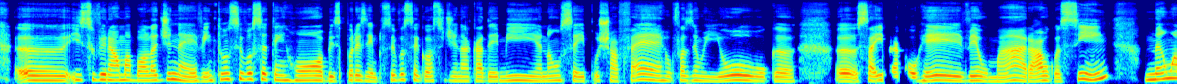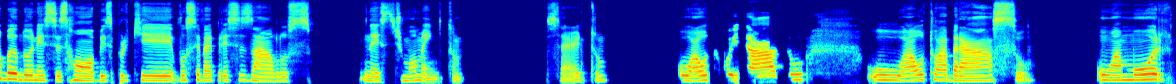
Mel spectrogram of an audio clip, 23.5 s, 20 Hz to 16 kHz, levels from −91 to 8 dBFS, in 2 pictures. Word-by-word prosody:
hã, 195 -1 +3
isso 225 +2 -3
virar 225 -2 +3
uma 215 0 0
bola 200 0 0
de 210 +5 -1
neve. 180 -7 +1
Então, 215 +8 -1
se 260 +2 -2
você 250 0 +2
tem 220 -3 -3
hobbies, 200 -2 +1
por 210 - -5
exemplo, 175 -6 -3
se 210 - -4
você 225 -1 -4
gosta 185 0 -5
de 185 -2 -8
ir - - -5
na 180 - -3
academia, 180 +2 -2
não 190 +3 -3
sei, 180 -2 -2
puxar 180 0 -3
ferro, 205 -1 -1
fazer 200 0 -5
um 190 - -5
yoga, 180 -2 +1 0.4
hã, 165 -3 +3
sair 185 +4 +1
para 185 -1 -3
correr, 190 +2 +2
ver 190 +2 +1
o 180 - -2
mar, 170 +4 +1
algo 180 +1 +2
assim, 250 - +2 0.4
não 245 +6 +4
abandone 245 -7 +4
esses 190 -2 -3
hobbies 195 -1 0
porque 195 -1 -1
você 205 +2 -3
vai 200 -1 -2
precisá-los 195 -5 -4 0.5
neste 185 -6 -6
momento, 190 -8 -7 0.8
certo? 185 +4 -8 0.7
O 205 - 0
autocuidado, 200 +1 +3 0.6
o 215 -2 -1
autoabraço, 200 -2 +1 0.7
o 215 -1 0
amor, 220 +2 +5
200 Hz, 140 wpm, -20 LUFS, 185-215 Hz, 0.8 s, amor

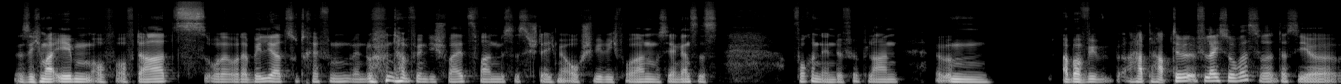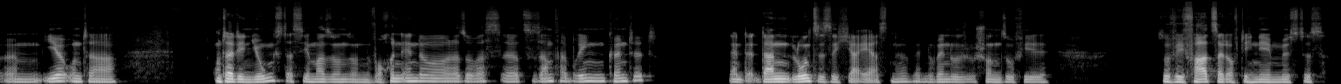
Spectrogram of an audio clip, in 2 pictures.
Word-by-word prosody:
sich 120 -1 -1
mal 125 -2 +7
eben 130 -1 +5
auf 115 +3 -6
auf 120 -3 -5
Darts 130 +3 +1
oder 120 -2 -3
oder 120 0 0
Billard 130 +2 +2
zu 135 - -12
treffen, 130 +1 -5
wenn 120 -1 -6
du 135 - +2
dafür 150 -5 +2
in 125 - -3
die 120 0 -6
Schweiz 130 +2 -4
fahren 120 -1 -2
müsstest, 120 +2 -8
stelle 115 - -5
ich 110 - -7
mir - - -3
auch 115 - -2
schwierig 115 -2 -4
vor - - -4
allem 120 +1 +1
musst 115 -1 -7
ja - - -1
'n 115 - -3
ganzes 125 -1 -3 0.8
Wochenende 125 -5 -2
für 145 - -8
planen. 115 -3 -4 0.3
Ähm, 115 -3 +1 0.7
aber 120 -1 +4
wie 125 -2 +1 0.2
habt 125 0 -1
habt 105 - 0
ihr 155 +1 +6
vielleicht 165 0 +4
so 155 -1 +2
was, 195 -3 -1
wa 130 - -1
dass - - -6
ihr 65 -1 0
ähm, 120 0 -3
ihr 150 +2 +3
unter 65 - -1 0.9
unter 135 -1 +7
den 120 -3 +3
Jungs, 150 +9 +2
dass 130 -4 -6
ihr 130 - +1
mal 125 0 0
so 115 0 -3
'n 115 - -2
so 120 - -3
'n 110 -2 -5
Wochenende 145 +6 +1
oder 140 - -1
so 65 -1 -4
was, 70 +1 -6
äh, 130 -1 -3
zusammen 145 +3 -3
verbringen 150 0 0
könntet? 185 +8 -2 0.7
Da 120 - -2
da 110 - -3
dann 125 +1 +6
lohnt 140 +4 +6
es 115 -2 -3
sich 115 -3 -4
ja - - 0
erst, - - -4
ne, 125 0 -4
wenn 130 -2 -6
du 120 - -7
wenn 120 0 -1
du 120 0 -5
sch - - -14
schon 110 - -3
so 115 0 -4
viel 115 0 -5 1.1
so 130 - +1
viel 120 -1 +2
Fahrzeit 125 -2 +4
auf 110 - -2
dich 120 -3 -2
nehmen 115 -1 0
müsstest. 110 -1 -5
125 Hz, 200 wpm, -23 LUFS, 115-135 Hz, 1.1 s, mal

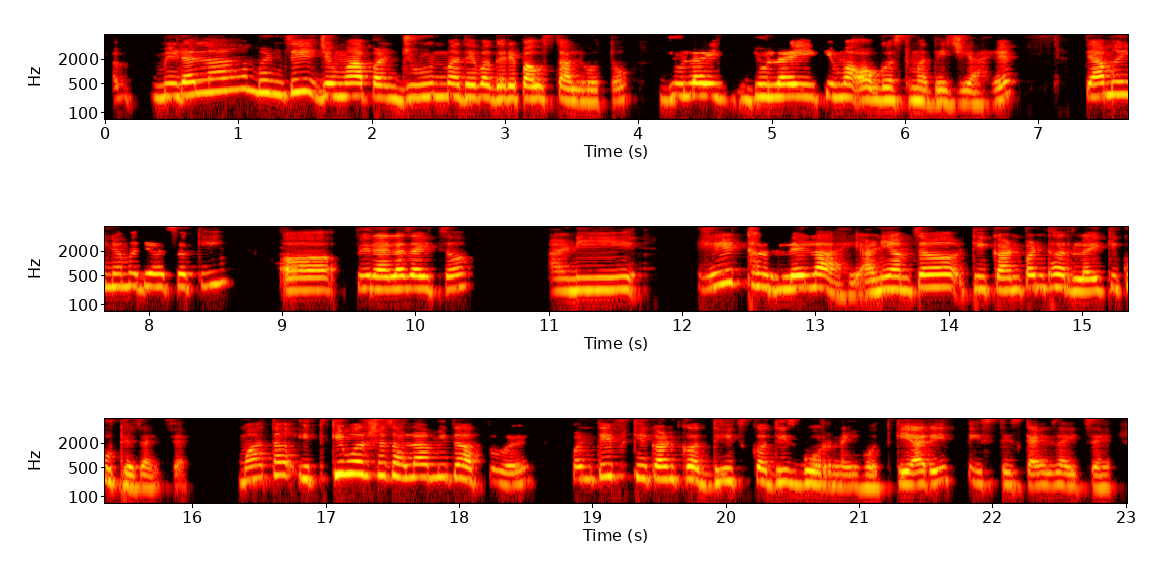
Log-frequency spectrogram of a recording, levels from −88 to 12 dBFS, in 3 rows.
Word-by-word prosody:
अ, - - -22 0.2
मिडलला 280 +6 +1 0.2
म्हणजे 315 0 0
जेव्हा 255 0 +4
आपण 235 -4 +2
जूनमध्ये 245 +1 0
वगैरे 225 -2 +1
पाऊस 220 -1 +3
चालू 190 -1 0
होतो. 180 +2 -7 0.3
जुलै 255 +2 +5 0.3
जुलै 245 0 +4
किंवा 245 -2 +1
ऑगस्टमध्ये 200 -3 0
जे 175 +1 -3
आहे, 170 - -4 0.6
त्या 250 0 +4
महिन्यामध्ये 280 +1 -1
असं 275 +1 -1
की 300 +3 -5 0.5
अ, - - +1 0.5
फिरायला 245 -1 +4
जायचं 245 0 +1 0.7
आणि 225 +2 -2 0.5
हे 280 +8 0
ठरलेलं 255 -1 +5
आहे 170 -9 0
आणि 200 +6 +1
आमचं 240 +1 +3 0.2
अ, - - -4
ठिकाण 230 -2 0
पण 260 +1 0
ठरलंय 215 -6 +1
की 255 - -6
कुठे 195 -8 -2
जायचंय. 170 0 -9 0.4
मग 250 +4 -2
आता 315 +5 -1
इतकी 275 +6 +3
वर्ष 360 -2 +4
झालं 305 -3 0
आम्ही 300 0 -1
जातोय, 235 -8 -1 0.4
पण 265 0 -3
ते 315 - +1
फ 315 0 -13
ठिकाण 270 -2 +2
कधीच-कधीच 230 -2 0
बोर 200 -3 0
नाही 175 0 -6
होत 170 0 -4
की 205 0 +3
अरे 205 +4 +2 0.2
तेच-तेच 200 -3 -9
काय 185 +1 -2
जायचंय. 175 -2 -6
240 Hz, 145 wpm, -22 LUFS, 205-270 Hz, 0.7 s, जुलै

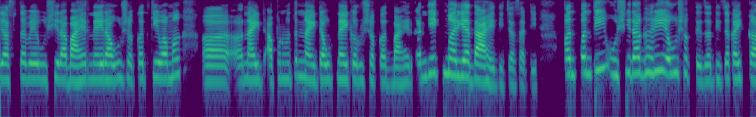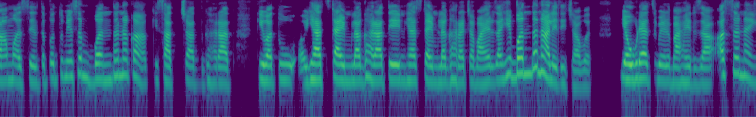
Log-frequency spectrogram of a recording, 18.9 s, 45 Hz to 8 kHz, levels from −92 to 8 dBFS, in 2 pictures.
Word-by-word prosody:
जास्त 235 +1 -2
वेळ 240 0 0
उशिरा 235 +1 -2
बाहेर 225 +1 +3
नाही 235 0 +2
राहू 235 0 +1
शकत 240 +1 -6
किंवा 250 -2 +1
मग 290 - -3 0.3
अ, 220 - -3 0.5
नाईट 230 -1 +3
आपण 240 +3 -4
म्हणतो 245 +3 -10
ना, 270 - -10
नाईट 235 -2 +2
आउट 230 0 0
नाही 240 -1 +5
करू 230 - -5
शकत 220 -2 -6
बाहेर. 210 +1 -2
कारण 245 +2 -3
ती 310 - +3
एक 320 - 0
मर्यादा 275 -4 +6
आहे 210 -3 +5
तिच्यासाठी 195 - -11 0.3
पण 295 0 +3
पण 320 -1 +3
ती 370 +2 +5 0.2
उशिरा 315 +3 +2
घरी 330 +2 +2
येऊ 310 0 +3
शकते, 230 -7 -7
जर 230 - -4
तिचं 240 +1 -4
काही 245 0 +2
काम 230 -1 0
असेल 210 0 -7
तर. 225 - -11
पण 245 - -5
तुम्ही 270 -1 -4
असं 270 -4 -6
बंधन 240 +5 -1
का? 265 -6 0
की 230 - -17
7:00 220 -2 +1
च्या 220 -3 -3
आत 195 -2 -10
घरात 205 -1 0 0.4
किंवा 230 -2 +3
"तू 235 -1 -6 0.2
ह्याच 235 -1 +5
टाईमला 225 -2 +4
घरात 225 0 +3
ये, 230 -1 +4
ह्याच 225 0 -2
टाईमला 215 0 +1
घराच्या 215 -1 -4
बाहेर 205 +1 -1
जा," 230 - 0
हे - - +1
बंधन 320 +5 +1
आले 225 -4 +4
तिच्यावर, 175 -3 -8 0.5
"एवढ्याच 240 +1 +3
वेळ 220 -2 -3
बाहेर 205 0 -2
जा," 195 0 +1
असं 310 +1 -2
नाही 255 -6 -5
235 Hz, 220 wpm, -25 LUFS, 220-250 Hz, 0.5 s, मर्यादा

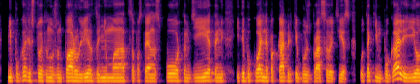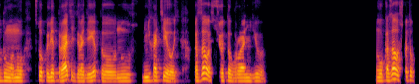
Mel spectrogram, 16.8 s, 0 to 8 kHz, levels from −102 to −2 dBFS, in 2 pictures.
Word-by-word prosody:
Мне 120 -1 +2
пугали, 130 +3 -2
что 130 0 -2
это 120 +1 -3
нужно 115 -1 -2
пару 125 +1 +4
лет 120 +1 +1
заниматься 120 +1 0
постоянно 115 0 -1
спортом, 125 0 -1
диетами, 120 +1 -1 0.2
и 120 - -8
ты 130 +1 0
буквально 125 +1 +2
по 125 0 -4
капельке 125 0 -1
будешь 115 0 -4
сбрасывать 110 +1 -1
вес. 110 -3 -3 0.2
Вот 120 -1 -7
таким 130 -4 -3
пугали. 140 - +4
И 115 -1 0
я 125 +1 +4
вот 125 0 +1
думал: 125 -3 +1
"Ну, 120 0 0 0.2
столько 145 -3 -2
лет 135 +1 +1
тратить 150 -6 +4
ради 115 -1 0
этого, 115 -5 0
ну, 120 +1 -3 0.2
не 125 0 0
хотелось". 130 -6 0 0.3
Оказалось, 140 +3 +2
всё - - -6
это 130 0 -1
враньё. 120 -1 -1 2.2
Но 125 - -1
оказалось, 145 +7 +4
что 145 - -7
это 150 +1 -4
120 Hz, 155 wpm, -23 LUFS, 115-130 Hz, 2.2 s, пару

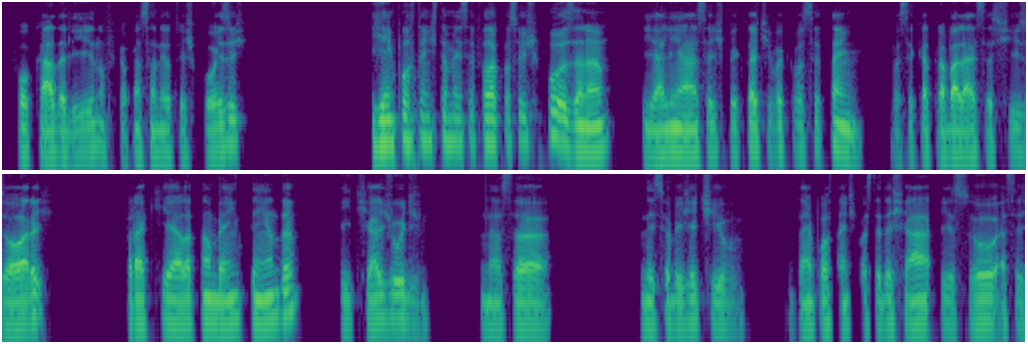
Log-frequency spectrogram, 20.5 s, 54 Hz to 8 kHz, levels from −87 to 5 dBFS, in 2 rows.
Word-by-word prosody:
focada 90 +2 +3
ali; 90 +5 -3
não 105 -2 -6
fica - - -8
pensando 90 0 -5
em - - -2
outras 90 -1 -8
coisas. 115 +8 -1 1.3
E 115 +1 +4
é 120 - +9
importante 130 +1 0
também 125 -2 -2
você 130 +2 -9
falar 125 0 +4
com - - -15
a 120 - -4
sua 125 +1 -5
esposa, 125 -5 +4
né, 100 +3 +5 0.3
e 95 -2 -2
alinhar 90 0 +4
essa 95 - -4
expectativa - - -3
que - - -28
você - - -7
tem, 105 -5 +1 0.3
você - - -12
quer - - -2
trabalhar 85 0 +4
essas 90 - -8
x 95 -1 -10
horas 90 +2 +5 0.8
pra 100 -1 +3
que 100 +1 -4
ela 95 0 +4
também 100 -1 +2
entenda 105 - +1 0.4
e 100 -1 -7
te 95 +1 -10
ajude 105 -3 0 0.5
nessa 90 0 0 0.9
nesse 90 0 -4
objetivo 90 -1 -4 0.5
então 85 - -7
é - - 0
importante 90 0 -4
você - - -7
deixar 95 0 +1
isso, 95 +1 0
essas 85 - -10
95 Hz, 145 wpm, -26 LUFS, 90-105 Hz, 1.3 s, é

